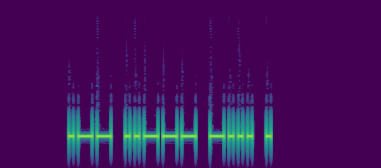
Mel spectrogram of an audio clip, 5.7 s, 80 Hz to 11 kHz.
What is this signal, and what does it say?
Morse code, heard as a keyed tone, about 17 wpm, 700 Hz. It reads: W2BE
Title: USA Call Signs - 4 Characters - Repeated 2x - 17wpm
